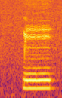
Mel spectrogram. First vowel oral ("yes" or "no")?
no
